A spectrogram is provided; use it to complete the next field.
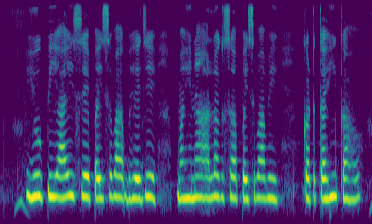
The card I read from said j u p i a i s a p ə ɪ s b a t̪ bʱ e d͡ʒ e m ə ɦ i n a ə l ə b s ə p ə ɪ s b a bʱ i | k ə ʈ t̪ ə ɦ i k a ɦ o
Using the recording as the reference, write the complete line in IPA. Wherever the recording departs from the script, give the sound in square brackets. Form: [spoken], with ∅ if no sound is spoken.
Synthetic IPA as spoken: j u p i a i s [e] p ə ɪ s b a [∅] bʱ e d͡ʒ e m ə ɦ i n a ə l ə [ɡ] s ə p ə ɪ s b a bʱ i | k ə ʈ t̪ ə ɦ i k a ɦ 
